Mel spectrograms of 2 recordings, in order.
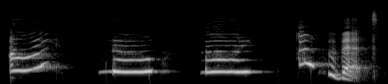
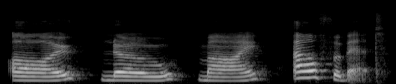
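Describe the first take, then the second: First: It is said in a high voice. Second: It is said in a deep voice.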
